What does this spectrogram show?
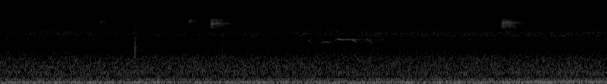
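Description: A few brief, high-pitched bird chirps, three or four in all, over a steady low background rumble, with one faint click.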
